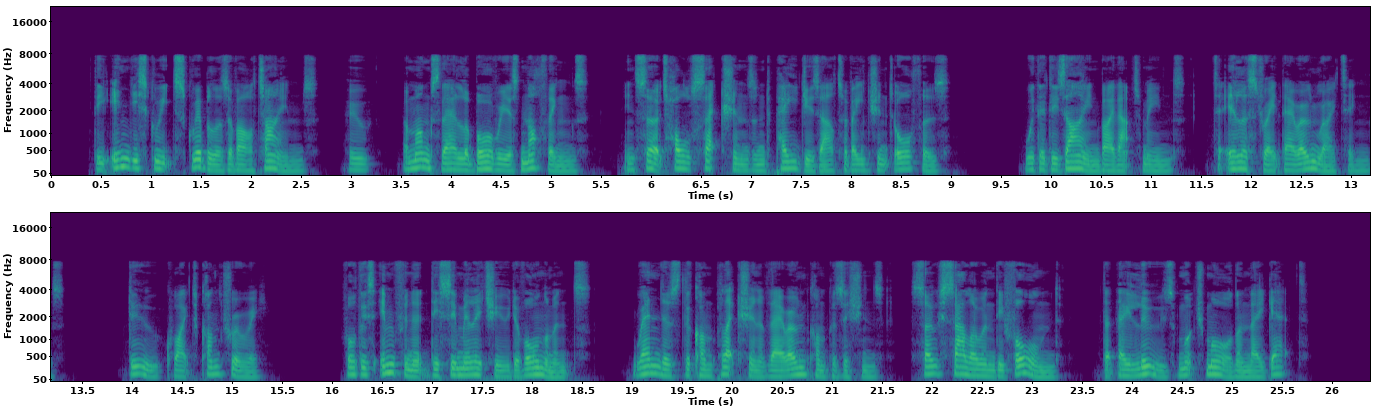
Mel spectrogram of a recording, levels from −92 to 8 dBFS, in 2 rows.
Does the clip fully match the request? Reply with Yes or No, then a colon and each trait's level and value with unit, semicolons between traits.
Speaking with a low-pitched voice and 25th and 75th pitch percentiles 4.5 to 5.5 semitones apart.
Yes: low, 105 Hz; average, 4.9 semitones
